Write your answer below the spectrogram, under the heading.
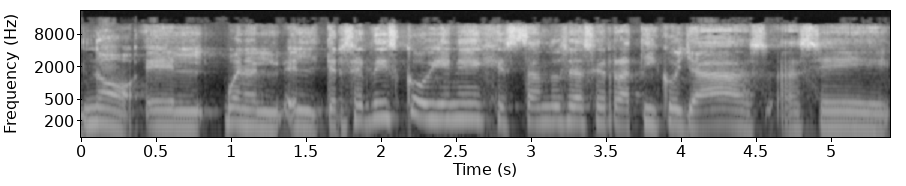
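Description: This man has a normal speaking voice, pitched fairly high with ordinary pitch variation. He talks at a fairly slow pace with very even loudness and hardly any pauses. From southern Colombia, Nariño.

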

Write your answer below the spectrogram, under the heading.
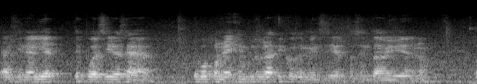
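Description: A man with a medium-pitched voice talks at a very fast pace, with noticeable background noise and audible room echo. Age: 20s. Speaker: young entrepreneur. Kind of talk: casual chat.

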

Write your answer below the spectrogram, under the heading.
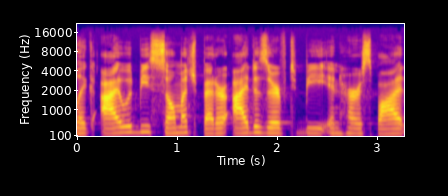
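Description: In a very clean recording with a silent background, a woman speaks at a fairly slow pace with a medium pitch and a plain, everyday voice. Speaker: podcast host and creator. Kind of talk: casual solo monologue.

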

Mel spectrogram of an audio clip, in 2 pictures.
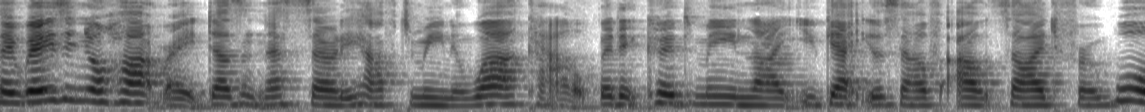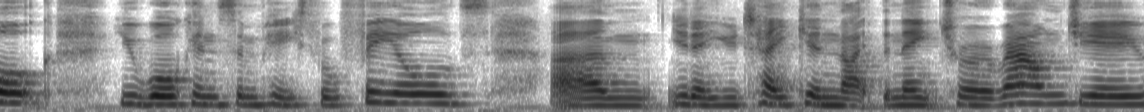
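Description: In a British accent, a woman speaks at a moderate pace in a fairly high voice with ordinary pitch variation. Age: 30s. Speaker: fitness coach and podcast host. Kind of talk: solo podcast monologue. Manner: casual, conversational.

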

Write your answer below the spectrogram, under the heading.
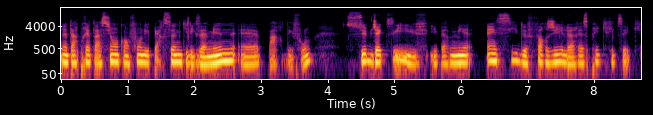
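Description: Very slow and with a dark, mellow tone, a woman speaks at a very deep, low pitch in a very clean recording with a silent background. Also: fairly even intonation. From Quebec, Haitian heritage. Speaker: visual artist. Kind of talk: reading aloud.

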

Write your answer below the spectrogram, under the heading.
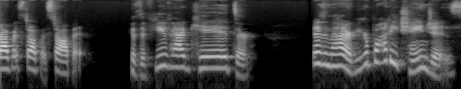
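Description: Very wide pitch swings run through a woman's high-pitched speech. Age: 30s. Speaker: podcast host. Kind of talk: casual solo chat. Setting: at home doing laundry, on video.

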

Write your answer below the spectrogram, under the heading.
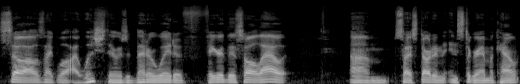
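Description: Speaking at a very fast pace with an American accent, a man keeps a fairly low pitch, very even loudness and monotone, flat intonation. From Queens, New York. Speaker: cannabis marketing business owner. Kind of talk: casual interview.

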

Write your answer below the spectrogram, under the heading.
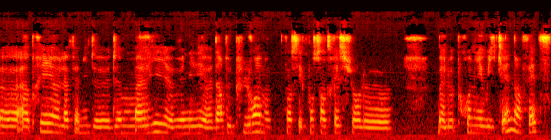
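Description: A woman speaks in a plain, everyday voice at a fairly high pitch. Her pace is fairly slow and her intonation fairly even. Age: 20s. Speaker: nurse and new mother. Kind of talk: personal testimony in interview. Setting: remote call.

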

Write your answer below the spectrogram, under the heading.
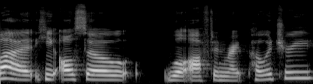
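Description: A woman's fairly high voice moves along at a very slow pace. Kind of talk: casual chat about art. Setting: video call.

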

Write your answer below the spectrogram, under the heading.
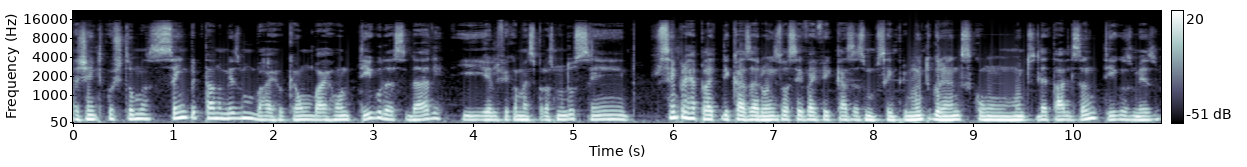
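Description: Fairly high-pitched and somewhat breathy, a man talks at a fairly quick pace with hardly any pauses, ordinary pitch variation and a dark, mellow tone. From Brazil, João Pessoa (Paraíba). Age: 20s. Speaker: listener sharing a personal ghost story. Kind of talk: recorded personal testimony.

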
